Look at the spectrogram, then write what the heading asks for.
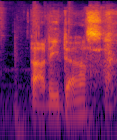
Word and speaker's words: Adidas: Adidas. Yeah, it's different than it's different than we would say. We would say Adidas in uh America, but I think you guys say it slightly differently.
